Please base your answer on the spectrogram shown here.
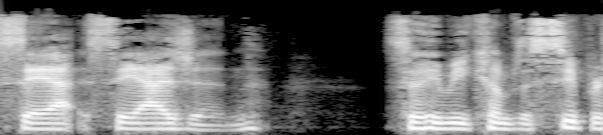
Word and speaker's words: Saiyajin: Or in Japanese, they say it different. They call it a Saiyajin. They say Saiyan in English, but in Japanese it's Saiyajin.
